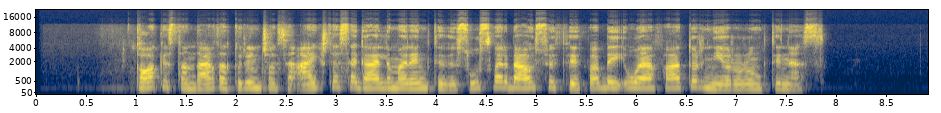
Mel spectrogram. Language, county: Lithuanian, Klaipėda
